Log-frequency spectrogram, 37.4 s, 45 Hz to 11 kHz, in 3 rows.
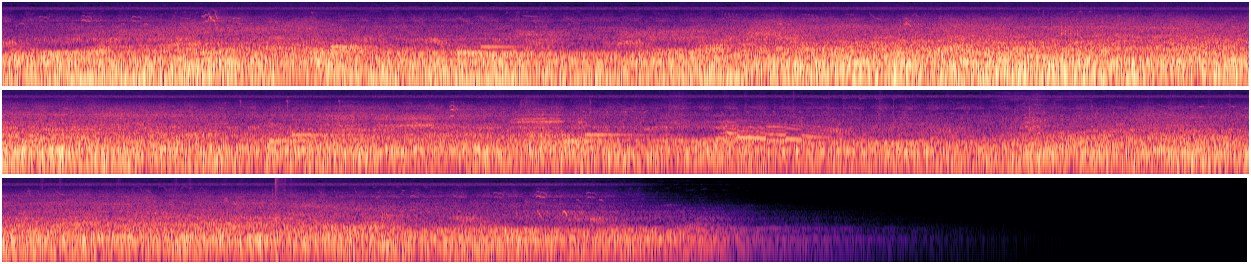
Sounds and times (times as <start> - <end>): Music: 0.0 - 7.4, 12.6 - 21.7
Outside, rural or natural: 0.0 - 34.0.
